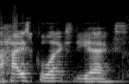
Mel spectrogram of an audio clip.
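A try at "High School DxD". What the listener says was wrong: That is not how you pronounce that. You don't pronounce the X. So it's High School Double D.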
